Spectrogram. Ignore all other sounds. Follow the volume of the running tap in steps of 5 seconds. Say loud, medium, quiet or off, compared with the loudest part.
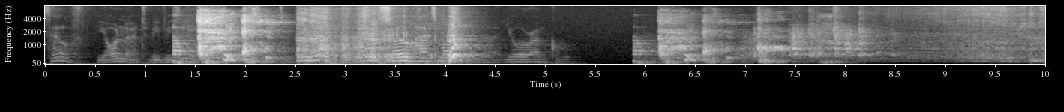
off, loud.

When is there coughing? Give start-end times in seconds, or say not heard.
1.2-2.5, 5.8-7.9.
